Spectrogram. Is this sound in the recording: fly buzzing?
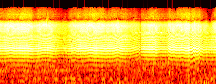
yes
